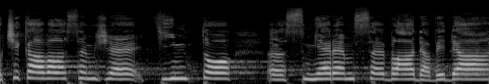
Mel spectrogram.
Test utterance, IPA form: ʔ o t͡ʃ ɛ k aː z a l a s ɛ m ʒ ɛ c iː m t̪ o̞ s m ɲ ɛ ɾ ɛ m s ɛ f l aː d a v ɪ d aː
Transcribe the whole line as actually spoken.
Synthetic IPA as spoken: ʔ o t͡ʃ ɛ k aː v a l a s ɛ m ʒ ɛ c iː m t̪ o̞ s m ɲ ɛ ɾ ɛ m s ɛ v l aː d a v ɪ d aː

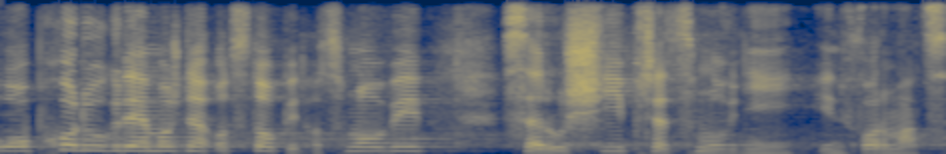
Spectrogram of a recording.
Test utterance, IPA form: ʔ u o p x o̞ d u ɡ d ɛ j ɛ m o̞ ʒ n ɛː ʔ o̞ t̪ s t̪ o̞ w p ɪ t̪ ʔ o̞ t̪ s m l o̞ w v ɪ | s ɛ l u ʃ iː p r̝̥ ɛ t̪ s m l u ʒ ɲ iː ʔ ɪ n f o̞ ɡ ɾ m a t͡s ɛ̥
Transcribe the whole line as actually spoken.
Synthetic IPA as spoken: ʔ u o p x o̞ d u ɡ d ɛ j ɛ m o̞ ʒ n ɛː ʔ o̞ t̪ s t̪ o̞ w p ɪ t̪ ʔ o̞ t̪ s m l o̞ w v ɪ | s ɛ ɾ u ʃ iː p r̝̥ ɛ t̪ s m l u v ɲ iː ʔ ɪ n f o̞ ɾ m a t͡s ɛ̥

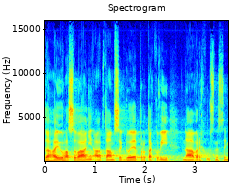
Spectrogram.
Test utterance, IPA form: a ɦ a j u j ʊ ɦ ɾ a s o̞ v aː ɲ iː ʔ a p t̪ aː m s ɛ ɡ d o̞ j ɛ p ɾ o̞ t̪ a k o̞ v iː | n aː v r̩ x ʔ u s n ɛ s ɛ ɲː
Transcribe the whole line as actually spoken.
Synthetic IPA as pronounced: a ɦ a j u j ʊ ɦ l a s o̞ v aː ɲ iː ʔ a p t̪ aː m s ɛ ɡ d o̞ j ɛ p ɾ o̞ t̪ a k o̞ v iː | n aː v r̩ x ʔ u s n ɛ s ɛ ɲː

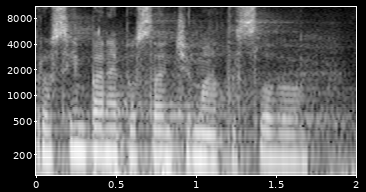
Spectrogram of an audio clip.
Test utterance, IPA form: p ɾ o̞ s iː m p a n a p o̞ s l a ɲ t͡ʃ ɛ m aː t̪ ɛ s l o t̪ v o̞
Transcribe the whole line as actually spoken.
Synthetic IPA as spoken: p ɾ o̞ s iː m p a n ɛ p o̞ s l a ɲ t͡ʃ ɛ m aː t̪ ɛ s l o v o̞

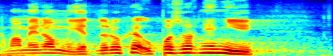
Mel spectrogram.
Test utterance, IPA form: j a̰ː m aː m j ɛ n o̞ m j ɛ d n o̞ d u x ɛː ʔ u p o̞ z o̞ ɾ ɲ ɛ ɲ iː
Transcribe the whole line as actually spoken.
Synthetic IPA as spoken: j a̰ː m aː m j ɛ n o̞ m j ɛ d n o̞ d u x ɛː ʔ u p o̞ z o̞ ɾ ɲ ɛ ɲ iː

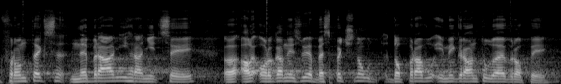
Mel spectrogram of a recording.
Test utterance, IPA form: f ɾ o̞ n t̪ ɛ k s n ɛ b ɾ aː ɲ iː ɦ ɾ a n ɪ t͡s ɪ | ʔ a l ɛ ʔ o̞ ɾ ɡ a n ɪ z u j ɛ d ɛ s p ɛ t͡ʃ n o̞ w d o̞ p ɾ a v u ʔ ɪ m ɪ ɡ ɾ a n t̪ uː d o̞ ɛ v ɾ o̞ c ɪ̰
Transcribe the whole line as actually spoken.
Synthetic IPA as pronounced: f ɾ o̞ n t̪ ɛ k s n ɛ b ɾ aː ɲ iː ɦ ɾ a ɲ ɪ t͡s ɪ | ʔ a l ɛ ʔ o̞ ɾ ɡ a n ɪ z u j ɛ b ɛ s p ɛ t͡ʃ n o̞ w d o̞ p ɾ a v u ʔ ɪ m ɪ ɡ ɾ a n t̪ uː d o̞ ɛ v ɾ o̞ p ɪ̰

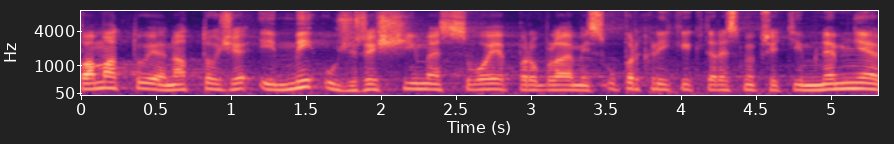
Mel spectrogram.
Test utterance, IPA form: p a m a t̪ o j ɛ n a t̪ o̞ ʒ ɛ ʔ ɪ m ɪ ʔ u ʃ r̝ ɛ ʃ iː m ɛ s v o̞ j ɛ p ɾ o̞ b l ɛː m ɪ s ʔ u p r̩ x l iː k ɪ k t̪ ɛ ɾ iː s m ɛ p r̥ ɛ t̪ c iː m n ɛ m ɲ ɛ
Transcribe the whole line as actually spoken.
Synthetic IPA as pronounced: p a m a t̪ u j ɛ n a t̪ o̞ ʒ ɛ ʔ ɪ m ɪ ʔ u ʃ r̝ ɛ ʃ iː m ɛ s v o̞ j ɛ p ɾ o̞ b l ɛː m ɪ s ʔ u p r̩ x l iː k ɪ k t̪ ɛ ɾ ɛː s m ɛ p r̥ ɛ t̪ c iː m n ɛ m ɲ ɛ

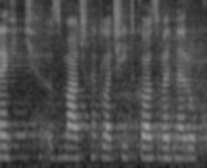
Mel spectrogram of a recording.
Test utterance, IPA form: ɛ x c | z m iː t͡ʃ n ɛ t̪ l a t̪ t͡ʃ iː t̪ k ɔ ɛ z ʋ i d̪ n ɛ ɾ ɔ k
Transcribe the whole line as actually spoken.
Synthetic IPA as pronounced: ɛ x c | z m aː t͡ʃ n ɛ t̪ l a t͡ʃ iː t̪ k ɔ a z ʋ ɛ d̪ n ɛ ɾ u k

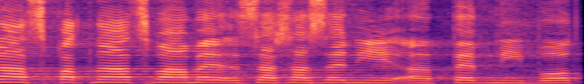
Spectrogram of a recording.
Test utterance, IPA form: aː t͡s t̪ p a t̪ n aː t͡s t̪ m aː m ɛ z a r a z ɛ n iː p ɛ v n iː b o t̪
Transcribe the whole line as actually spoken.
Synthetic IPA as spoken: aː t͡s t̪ p a t̪ n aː t͡s t̪ m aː m ɛ z a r a z ɛ n iː p ɛ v n iː b o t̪

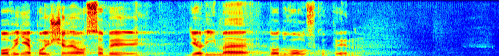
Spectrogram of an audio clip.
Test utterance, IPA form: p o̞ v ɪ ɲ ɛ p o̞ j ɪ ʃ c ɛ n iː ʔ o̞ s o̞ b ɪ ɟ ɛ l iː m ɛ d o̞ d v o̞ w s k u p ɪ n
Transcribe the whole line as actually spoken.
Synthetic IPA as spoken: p o̞ v ɪ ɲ ɛ p o̞ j ɪ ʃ c ɛ n ɛː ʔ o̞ s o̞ b ɪ ɟ ɛ l iː m ɛ d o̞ d v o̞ w s k u p ɪ n

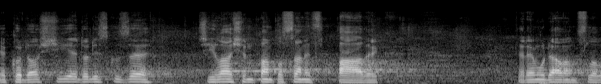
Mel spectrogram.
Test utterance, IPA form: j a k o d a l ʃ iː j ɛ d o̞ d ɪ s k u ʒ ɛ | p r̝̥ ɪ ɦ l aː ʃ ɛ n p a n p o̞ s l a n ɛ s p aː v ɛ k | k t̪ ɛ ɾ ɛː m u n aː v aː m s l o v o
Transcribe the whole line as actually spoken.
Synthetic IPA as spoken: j a k o d a l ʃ iː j ɛ d o̞ d ɪ s k u z ɛ | p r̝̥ ɪ ɦ l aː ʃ ɛ n p a n p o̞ s l a n ɛ t͡s p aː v ɛ k | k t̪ ɛ ɾ ɛː m u d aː v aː m s l o v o

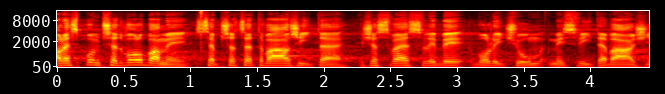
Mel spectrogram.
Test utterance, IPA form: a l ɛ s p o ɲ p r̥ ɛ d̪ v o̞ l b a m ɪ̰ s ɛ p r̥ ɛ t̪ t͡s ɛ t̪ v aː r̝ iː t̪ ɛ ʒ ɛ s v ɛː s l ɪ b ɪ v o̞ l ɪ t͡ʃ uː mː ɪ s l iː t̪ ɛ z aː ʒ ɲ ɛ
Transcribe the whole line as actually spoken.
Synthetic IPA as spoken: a l ɛ s p o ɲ p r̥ ɛ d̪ v o̞ l b a m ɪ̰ s ɛ p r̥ ɛ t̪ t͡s ɛ t̪ v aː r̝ iː t̪ ɛ ʒ ɛ s v ɛː s l ɪ b ɪ v o̞ l ɪ t͡ʃ uː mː ɪ s l iː t̪ ɛ v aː ʒ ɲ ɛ

